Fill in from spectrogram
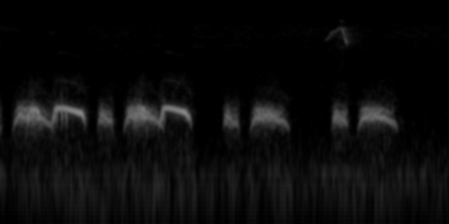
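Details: Spotted dove in U Minh, Cà Mau, Vietnam, used as a decoy for trapping; close hoarse coos grouped in short-long phrases with brief pauses, and a single faint high chirp from another bird.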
